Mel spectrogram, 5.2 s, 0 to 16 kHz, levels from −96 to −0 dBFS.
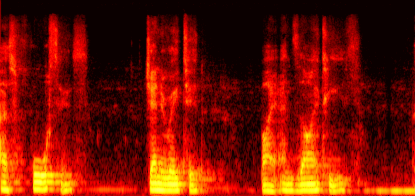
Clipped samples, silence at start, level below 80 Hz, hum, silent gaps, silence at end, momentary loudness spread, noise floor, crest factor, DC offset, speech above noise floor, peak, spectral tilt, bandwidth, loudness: under 0.1%; 0 s; -54 dBFS; none; none; 0 s; 20 LU; -59 dBFS; 18 dB; under 0.1%; 36 dB; -6 dBFS; -8 dB/octave; 10.5 kHz; -23 LUFS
